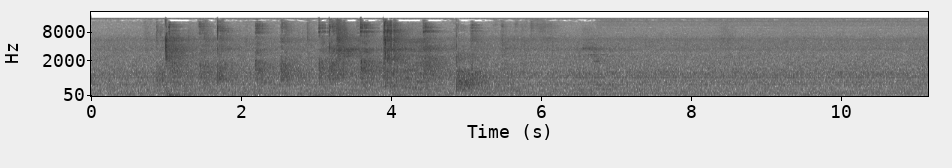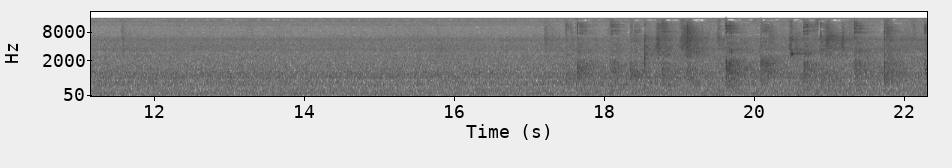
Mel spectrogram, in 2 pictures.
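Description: A ping-pong ball clicks back and forth off paddles and a table in a quick rally.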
